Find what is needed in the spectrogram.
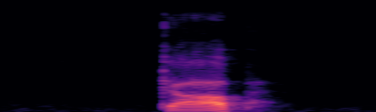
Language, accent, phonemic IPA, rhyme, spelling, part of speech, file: German, Austria, /ɡaːp/, -aːp, gab, verb, De-at-gab.ogg
- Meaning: first/third-person singular preterite of geben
